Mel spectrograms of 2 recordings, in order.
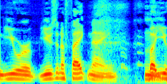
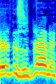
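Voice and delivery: very high, squeaky frog-puppet voice; 11 semitones higher than usual. Trying out ways to say his name, the speaker goes Kermit the Frog voice. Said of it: "then it's Kermit the Frog".

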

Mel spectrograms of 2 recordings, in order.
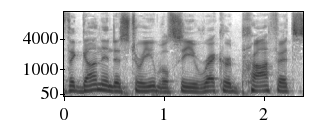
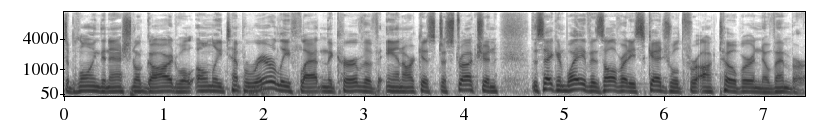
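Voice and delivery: plain

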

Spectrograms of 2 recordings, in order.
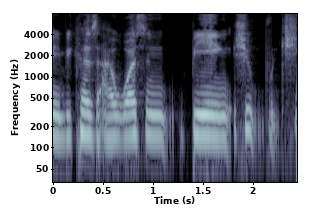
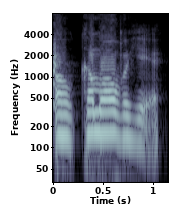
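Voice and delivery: put-on New York accent. Retelling getting uncomfortable and slipping into a new york accent. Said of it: "I started talking in like a New York accent".

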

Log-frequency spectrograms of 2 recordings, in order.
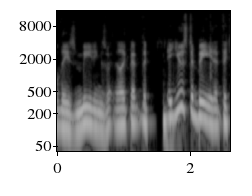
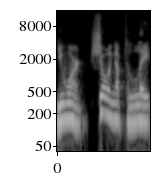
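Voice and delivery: ordinary talk, nothing marked

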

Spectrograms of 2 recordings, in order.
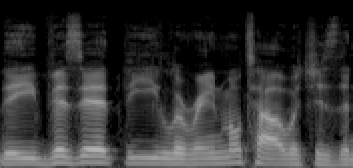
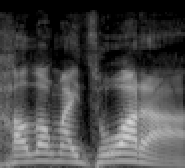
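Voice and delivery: put-on angry New York accent, higher and louder; 5 semitones higher, 9 dB louder than usual. Imitating Evelyn scolding Jen about her daughter: imitating Evelyn's angry New York accent. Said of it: "their real New York accent comes out, they're angry".

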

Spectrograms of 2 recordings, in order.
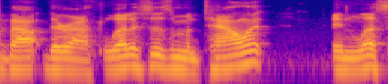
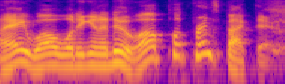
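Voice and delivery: mocking, sarcastic, swooping sing-song delivery; 2 semitones higher than usual. Acting out an imagined exchange about a player: sarcastic. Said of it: "I say sarcastically".

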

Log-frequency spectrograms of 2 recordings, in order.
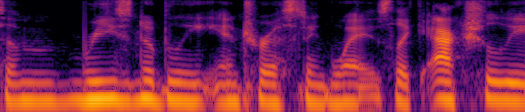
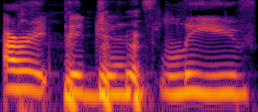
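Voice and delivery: high, loud, hollered yelling; 5 semitones higher, 4 dB louder than usual. Retelling a film scene of yelling at pigeons: imitating May Whitty yelling. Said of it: "she's yelling, like".

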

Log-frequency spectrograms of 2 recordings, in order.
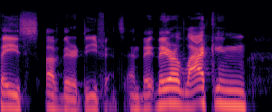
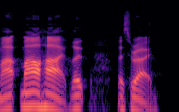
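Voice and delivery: put-on sincere football player voice. Doing the Russell Wilson impersonation after being called a coward: Russell Wilson impersonation. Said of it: "I did not do the impersonation".

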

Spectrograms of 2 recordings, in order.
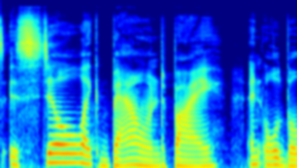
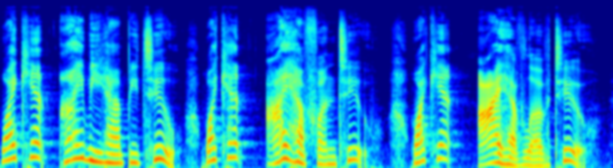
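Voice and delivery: put-on little kid voice, higher pitch, slower. Speaker demonstrates a little kid complaining to a grown-up, little kid's voice. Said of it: "it would be like in this little kid's voice".

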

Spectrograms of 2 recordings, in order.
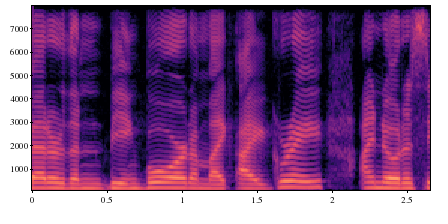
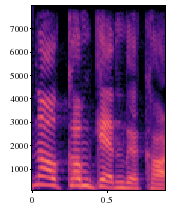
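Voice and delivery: thick put-on Eastern European accent; 4 semitones higher than usual. Retelling what a man who pulled up in his car told her: thick Eastern European accent. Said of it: "a very thick Eastern European accent".

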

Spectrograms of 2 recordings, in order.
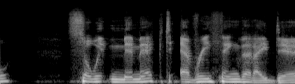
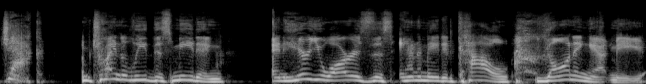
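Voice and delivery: put-on, playfully annoyed, joking anger, higher pitch; 7 semitones higher than usual. The speaker acts out the meeting leader scolding them, mock-mad, retelling. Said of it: "He's so jokingly mad at me".

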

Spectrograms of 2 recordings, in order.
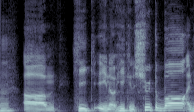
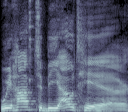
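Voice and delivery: very slow delivery with "here" long and drawn out; 4 semitones higher than usual.

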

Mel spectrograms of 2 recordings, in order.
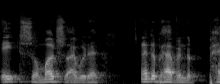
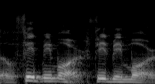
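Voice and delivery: put-on Italian accent. Retelling what the cook said, imitating the cook, Italian-sounding accent. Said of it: "you sound like he's, like, an Italian guy?".

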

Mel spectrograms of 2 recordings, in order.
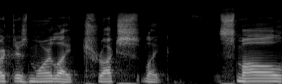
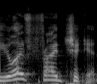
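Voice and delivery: put-on Western New York accent, pitched up; 6 semitones higher than usual. Imitating uncles from western new york: western new york accent. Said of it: "it sounds like every uncle that I have".

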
